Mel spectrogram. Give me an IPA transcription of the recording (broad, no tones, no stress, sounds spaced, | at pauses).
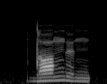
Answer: d ɒ ŋ ʏ ŋ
